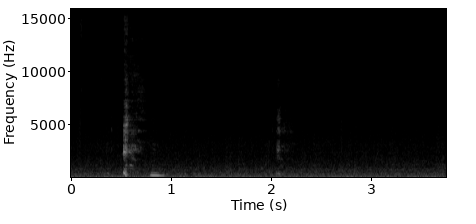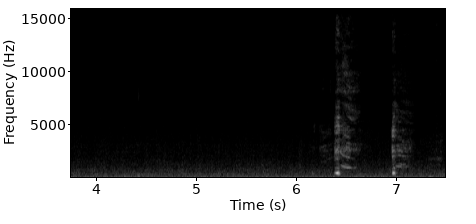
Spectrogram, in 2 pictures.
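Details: Dry coughing fit in someone who woke up coughing and has barely stopped, thinks they are getting sick: about five scattered short, sharp, dry coughs over steady background hiss.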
